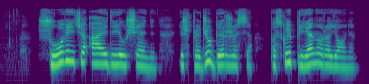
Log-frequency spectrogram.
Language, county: Lithuanian, Vilnius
